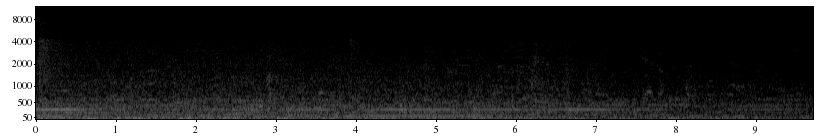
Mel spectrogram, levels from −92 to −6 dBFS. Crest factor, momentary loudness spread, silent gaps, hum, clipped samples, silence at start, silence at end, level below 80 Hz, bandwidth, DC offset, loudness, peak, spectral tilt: 14 dB; 5 LU; none; none; under 0.1%; 0 s; 0 s; -70 dBFS; 10.5 kHz; under 0.1%; -65 LUFS; -48 dBFS; -6.5 dB/octave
